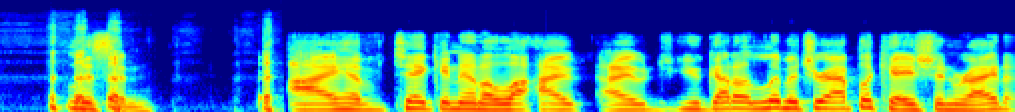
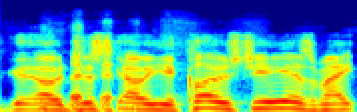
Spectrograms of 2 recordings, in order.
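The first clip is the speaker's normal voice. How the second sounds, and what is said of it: Put-on Australian accent, not great. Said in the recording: “A bad accent. A lot better than Dave Jackson's ... Australian accent that I'm not terrible ... I can totally pull off Australian accent”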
